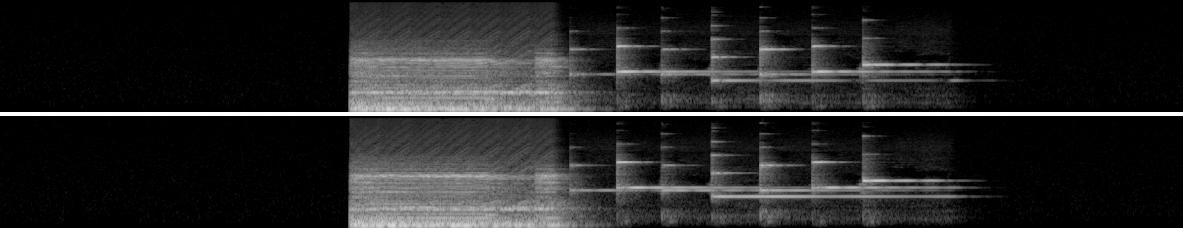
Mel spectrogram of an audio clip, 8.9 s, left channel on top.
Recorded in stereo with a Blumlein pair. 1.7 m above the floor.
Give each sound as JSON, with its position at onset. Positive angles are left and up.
{"t": 2.6, "sound": "an alarm", "azimuth_deg": -10, "distance_m": 0.7}
{"t": 4.3, "sound": "a chime", "azimuth_deg": 0, "distance_m": 0.9}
